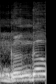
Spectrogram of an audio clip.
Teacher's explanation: ગંગા ઉપર જે અનુસ્વાર કાઢો તો ગગા થઈ જશે, એટલે કે ફરક પડી જશે, અનુસ્વારનો ઉચ્ચાર થાય છે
